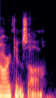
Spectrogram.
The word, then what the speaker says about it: Arkansas: have a bone to pick with Kansas in Arkansas because it makes no sense if one is pronounced Kansas and the other one has the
